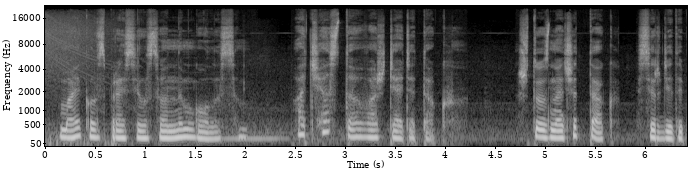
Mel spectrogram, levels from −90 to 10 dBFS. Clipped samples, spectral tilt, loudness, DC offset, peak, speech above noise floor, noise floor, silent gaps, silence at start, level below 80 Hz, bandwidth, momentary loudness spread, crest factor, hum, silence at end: under 0.1%; -5 dB/octave; -17 LUFS; under 0.1%; -6 dBFS; 30 dB; -47 dBFS; none; 0 s; -44 dBFS; over 20 kHz; 13 LU; 12 dB; none; 0 s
